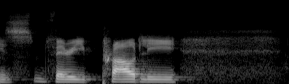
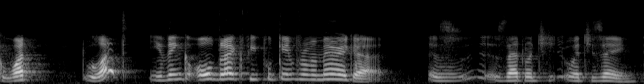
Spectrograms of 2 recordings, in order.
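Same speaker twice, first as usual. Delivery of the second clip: mock disbelief, voice jumping higher; incredulous; 8 semitones higher than usual. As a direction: act baffled, pitch up on each what. Mocking Americans abroad, incredulous.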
